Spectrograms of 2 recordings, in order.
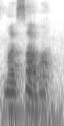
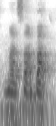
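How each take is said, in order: First: The middle consonant is a v sound. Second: The middle consonant is a b sound. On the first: This is how the Luya say the name. "they called this uh, mountain as Masava" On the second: This is how the Kisii say the name. "they pronounce it as"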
